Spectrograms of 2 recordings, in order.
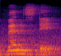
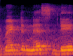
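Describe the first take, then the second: First: वेडनेसडे as Wenz-day, two syllables; correct pronunciation. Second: वेडनेसडे read as written, Wed-nes-day; the wrong way, वेडनेसडे in three syllables; spelling pronunciation. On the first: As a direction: say वेडनेसडे with the middle d silent. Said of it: "आप इसे बोलते हैं वेडनेसडे". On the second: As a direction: sound every letter of वेडनेसडे. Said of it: "आप इसे वेडनेसडे नहीं बोलते". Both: Shown as a demonstration.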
